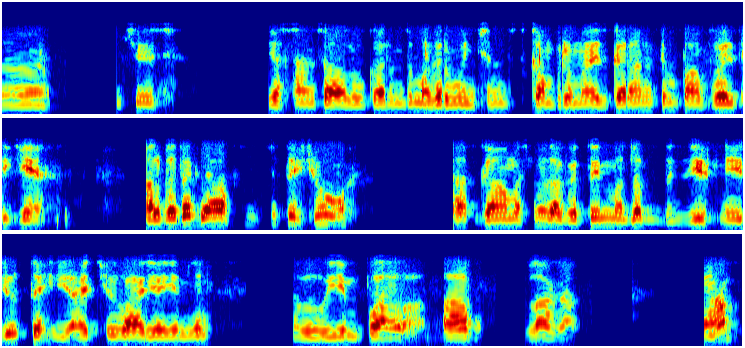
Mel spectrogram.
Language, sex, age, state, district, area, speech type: Kashmiri, male, 18-30, Jammu and Kashmir, Pulwama, rural, conversation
